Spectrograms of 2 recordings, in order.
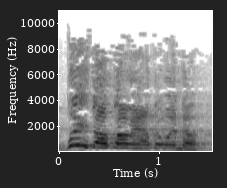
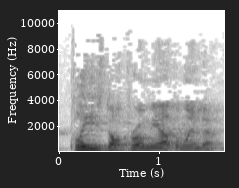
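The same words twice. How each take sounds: First: High, loud mock scream of terror. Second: Said in the usual way. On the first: Uncle faking being thrown out the window, hammed-up scream. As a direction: scream bloody murder as a pretend victim. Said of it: "So he's screaming". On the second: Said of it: "Now you start screaming bloody murder".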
